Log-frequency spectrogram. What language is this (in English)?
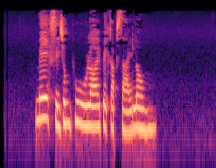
Thai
